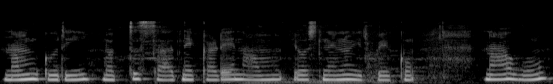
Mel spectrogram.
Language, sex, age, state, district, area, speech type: Kannada, female, 18-30, Karnataka, Chitradurga, rural, spontaneous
